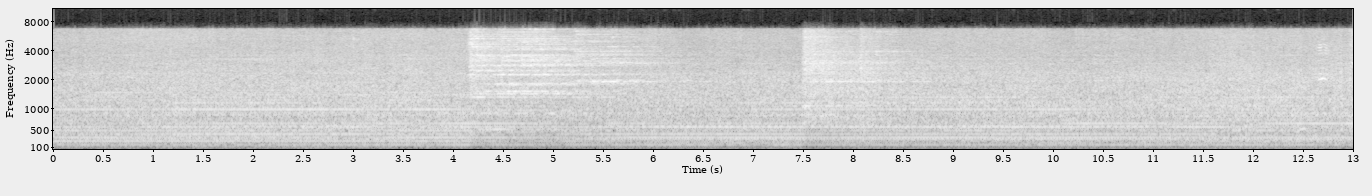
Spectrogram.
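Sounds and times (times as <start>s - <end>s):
ringing metallic clangs: 4.1s - 6.1s.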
